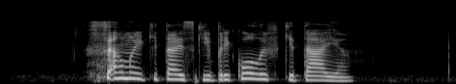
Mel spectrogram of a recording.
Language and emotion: Russian, positive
